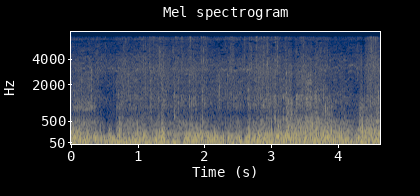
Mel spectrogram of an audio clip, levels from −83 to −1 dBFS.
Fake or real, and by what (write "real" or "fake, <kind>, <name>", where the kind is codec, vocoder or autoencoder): real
